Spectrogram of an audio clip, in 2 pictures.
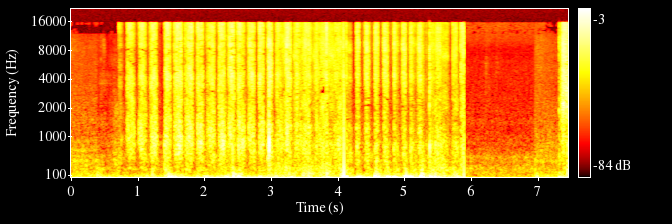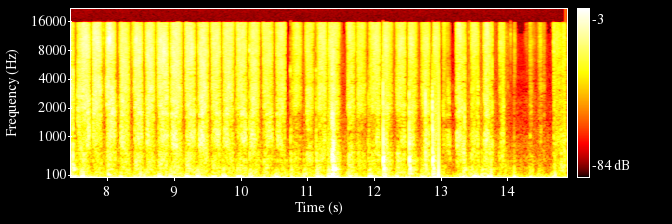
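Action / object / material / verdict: scrape / leather shoe upper / leather / none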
